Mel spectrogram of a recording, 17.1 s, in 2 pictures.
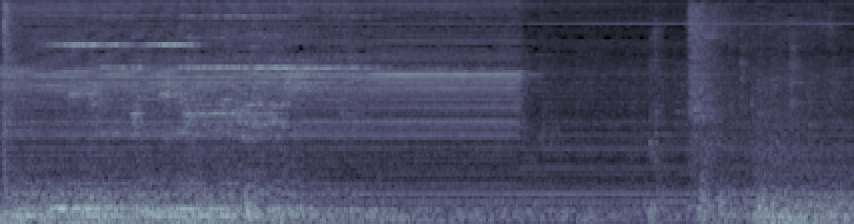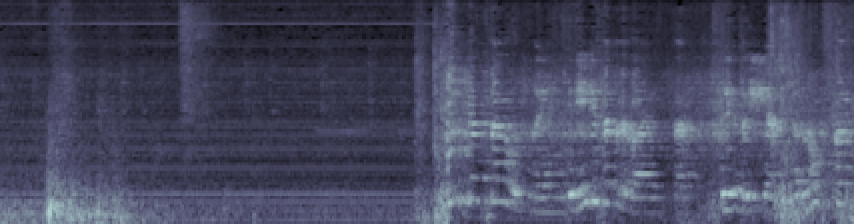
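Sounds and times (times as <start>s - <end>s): electric train drive whine: 0.0s - 12.8s
heavy thump: 7.1s - 10.0s.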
